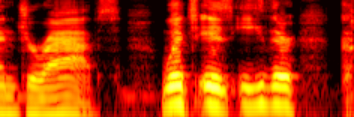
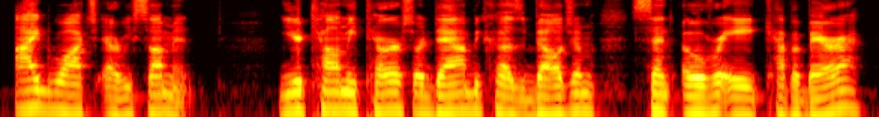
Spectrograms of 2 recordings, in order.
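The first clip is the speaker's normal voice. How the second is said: ordinary talk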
